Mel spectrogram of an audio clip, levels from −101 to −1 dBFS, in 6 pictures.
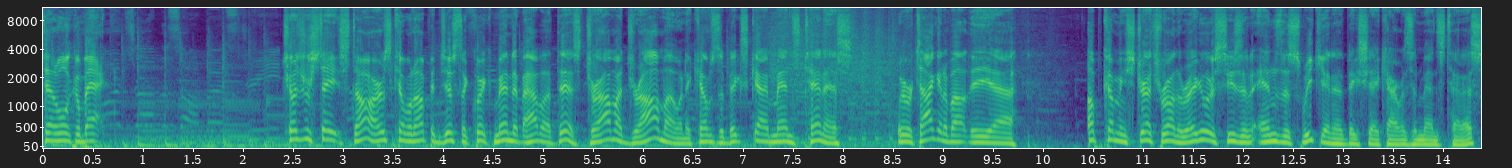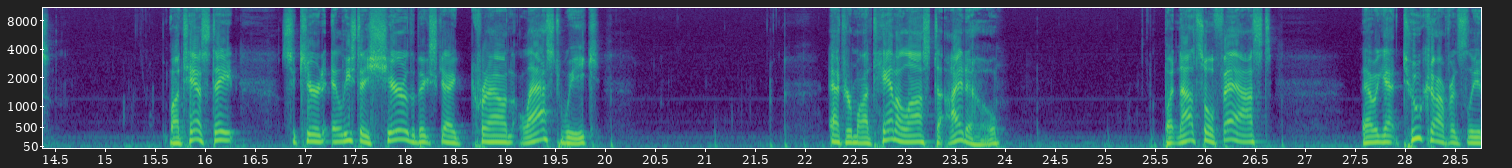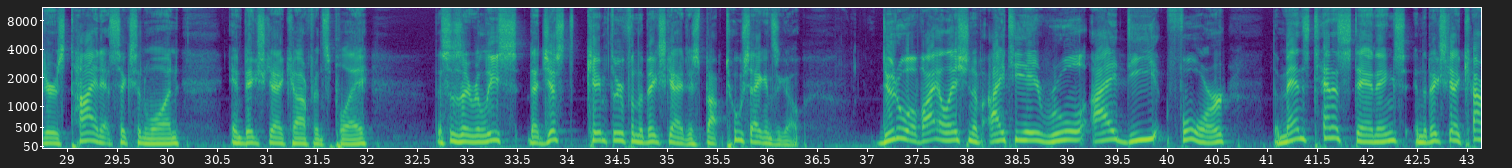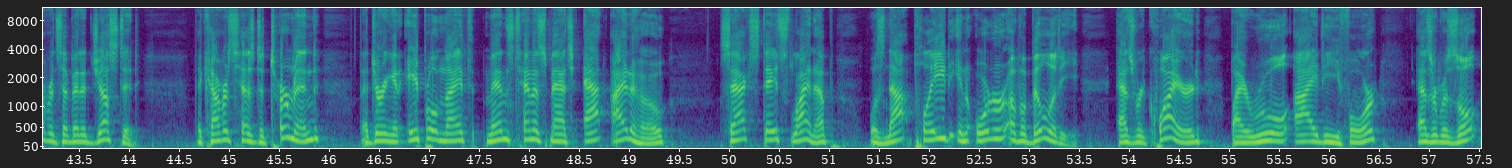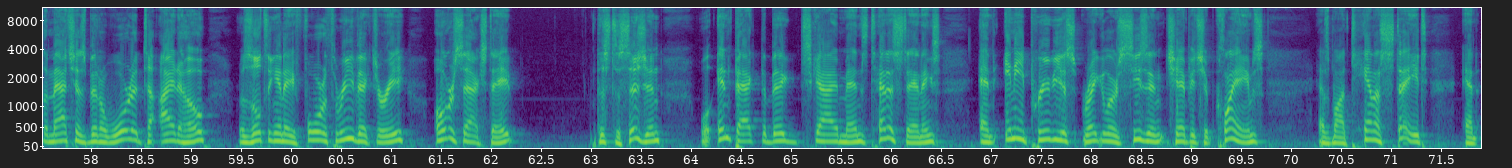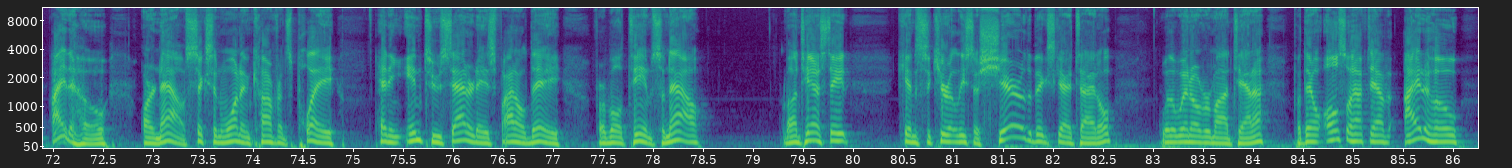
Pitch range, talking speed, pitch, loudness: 130-180 Hz, 165 wpm, 155 Hz, -23 LUFS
